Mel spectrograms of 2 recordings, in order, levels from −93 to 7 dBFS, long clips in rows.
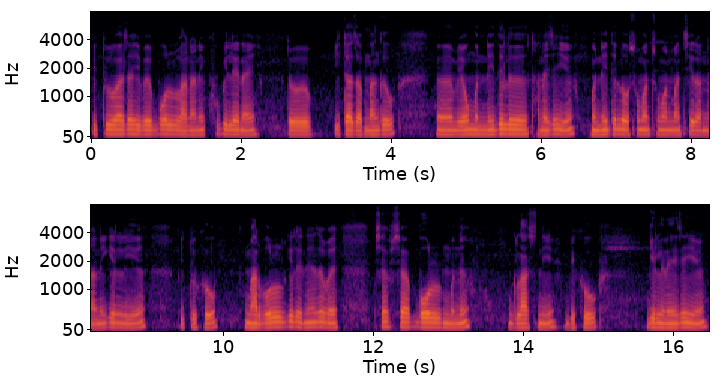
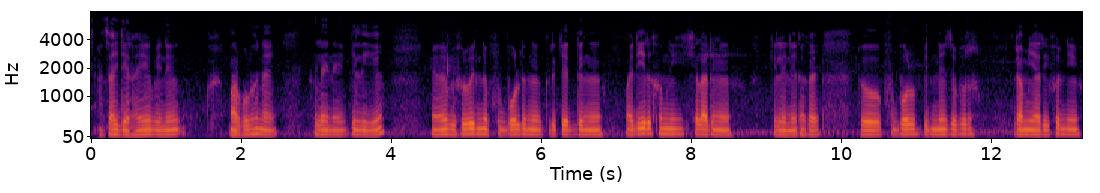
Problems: low volume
